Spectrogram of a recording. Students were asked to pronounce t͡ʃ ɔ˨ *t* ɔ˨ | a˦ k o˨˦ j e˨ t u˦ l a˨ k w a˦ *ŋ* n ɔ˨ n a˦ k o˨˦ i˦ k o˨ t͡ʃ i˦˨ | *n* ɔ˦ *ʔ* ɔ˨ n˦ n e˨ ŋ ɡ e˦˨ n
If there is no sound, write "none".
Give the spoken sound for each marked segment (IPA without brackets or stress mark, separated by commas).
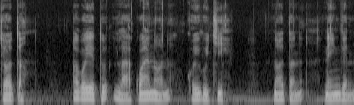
t, none, n, t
